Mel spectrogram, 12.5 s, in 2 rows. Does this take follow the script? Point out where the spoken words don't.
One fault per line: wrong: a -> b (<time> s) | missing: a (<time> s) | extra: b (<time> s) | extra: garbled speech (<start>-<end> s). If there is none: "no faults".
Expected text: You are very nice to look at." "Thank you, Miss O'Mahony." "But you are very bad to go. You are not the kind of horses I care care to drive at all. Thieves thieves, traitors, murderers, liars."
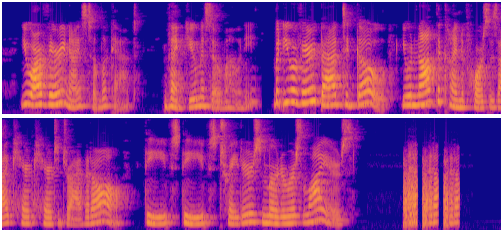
no faults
